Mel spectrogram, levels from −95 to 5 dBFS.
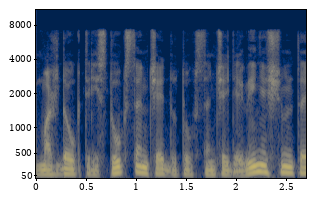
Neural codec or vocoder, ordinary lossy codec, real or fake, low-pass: codec, 16 kHz, 4 kbps, FunCodec, trained on LibriTTS, 50 frames a second; MP3, 64 kbps; fake; 7.2 kHz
